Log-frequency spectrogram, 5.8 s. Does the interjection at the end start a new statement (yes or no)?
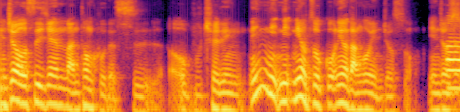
yes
